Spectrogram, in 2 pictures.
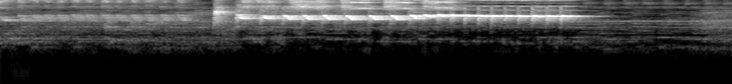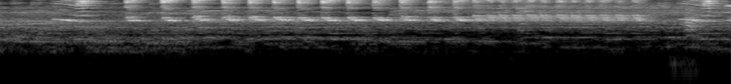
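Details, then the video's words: Cucak jenggot, the Javan black-capped bulbul from Java, in lively full song: a loud sustained trilling whistle rising slightly over two seconds, then a softer, rapid series of repeated chattering notes. "Cucak jengot gacor volume tembus"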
